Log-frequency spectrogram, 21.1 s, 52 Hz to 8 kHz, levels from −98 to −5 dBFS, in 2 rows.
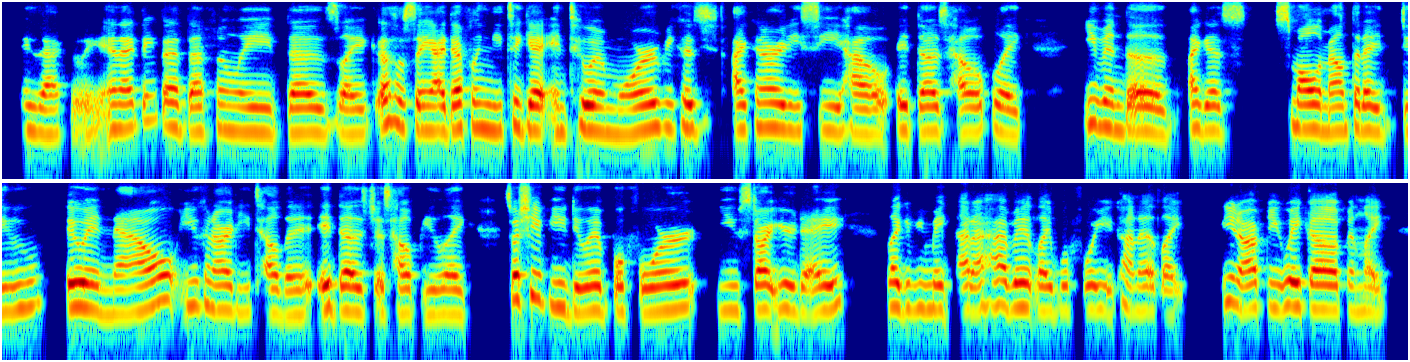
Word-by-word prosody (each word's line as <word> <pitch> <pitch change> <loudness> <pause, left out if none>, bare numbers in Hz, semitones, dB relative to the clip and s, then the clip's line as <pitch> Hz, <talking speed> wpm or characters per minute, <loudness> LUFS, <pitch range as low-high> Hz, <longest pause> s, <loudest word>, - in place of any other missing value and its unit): Exactly. 190 -3 -5
And 220 +1 -1
I 220 +1 +3
think 275 +5 -9
that 225 -1 +2
definitely 200 -1 -3
does, 195 +2 +1
like 190 0 -2
as 245 - +4
I - - -4
was 230 -2 -1
saying, 210 -1 +1
I 205 - +5
definitely 220 +2 +3
need 210 -1 -4
to 235 - 0
get 210 -2 +6
into 215 +2 +2
it 210 -1 +4
more 195 +3 +2
because 220 +2 -2
I 210 - +1
can 225 +1 -4
already 220 -2 +1
see 210 -1 -6
how 195 -2 -1
it 210 0 +1
does 205 0 +2
help, 200 +2 -1
like, 190 -4 0 0.4
even 235 -4 -1
the, 200 -3 +3
I 220 - +1
guess, 210 -1 -4 0.2
small 220 -2 +3
amount 205 0 -1
that 220 -2 +2
I 200 -2 0
do 225 +5 -6 0.2
it 230 - +9
would 225 -3 +6
now, 210 +9 +1
you 245 0 -8
can 245 -3 -5
already 215 -2 -2
tell 195 -2 -3
that 185 - -3
it 445 +1 +4
does 205 -1 +4
just - - -6
help 195 0 -1
you, 190 +1 -7
like, 190 -1 -1 0.3
specially 295 +2 +4
if 285 - -10
you 235 -1 -4
do 205 -1 +1
it 215 0 +1
before 210 +2 +1 0.2
you 215 0 -10
start 220 0 +2
your 225 -1 0
day, 215 +4 0 0.3
like, 235 -2 +2
if 230 - -8
you 225 - -8
make 220 0 -3
that 210 +1 -1
a 210 - -2
habit, 235 -2 +1
like, 205 -1 0
before 220 - -5
you 415 -3 -8
kinda, 210 - -5
like, 190 - -6 0.3
you 275 0 -4
know, 215 - +1
after 230 +1 0
you 225 0 -5
wake 240 -1 +5
up 220 -1 +4
and, 210 - -8
like, - - -7
215 Hz, 235 wpm, -22 LUFS, 200-225 Hz, 0.4 s, it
